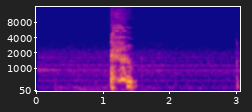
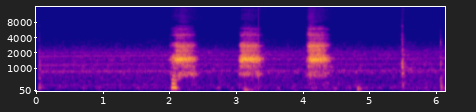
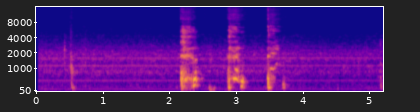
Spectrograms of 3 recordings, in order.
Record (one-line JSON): {"cough_length": "3.1 s", "cough_amplitude": 24300, "cough_signal_mean_std_ratio": 0.29, "exhalation_length": "6.1 s", "exhalation_amplitude": 28050, "exhalation_signal_mean_std_ratio": 0.36, "three_cough_length": "5.2 s", "three_cough_amplitude": 27964, "three_cough_signal_mean_std_ratio": 0.33, "survey_phase": "beta (2021-08-13 to 2022-03-07)", "age": "45-64", "gender": "Female", "wearing_mask": "No", "symptom_none": true, "smoker_status": "Current smoker (1 to 10 cigarettes per day)", "respiratory_condition_asthma": false, "respiratory_condition_other": false, "recruitment_source": "REACT", "submission_delay": "1 day", "covid_test_result": "Negative", "covid_test_method": "RT-qPCR"}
